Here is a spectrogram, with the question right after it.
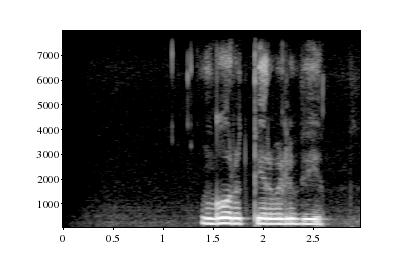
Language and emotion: Russian, neutral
